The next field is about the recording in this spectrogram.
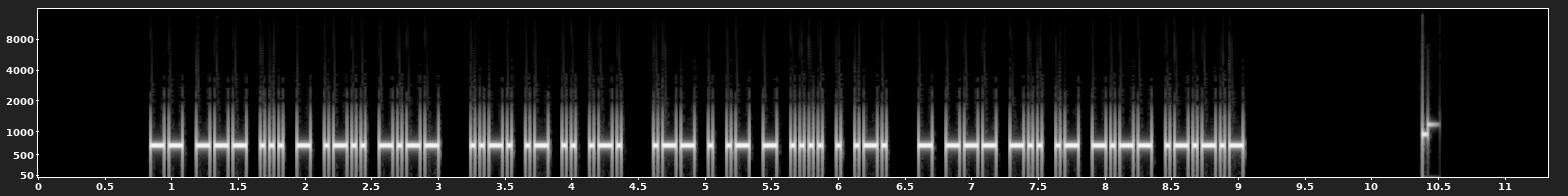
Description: Morse code, heard as a keyed tone, about 34 wpm, 700 Hz. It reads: MOSTLY FAIR WEATHER TODAY.
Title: Sentences from Top 1300 Words 35wpm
